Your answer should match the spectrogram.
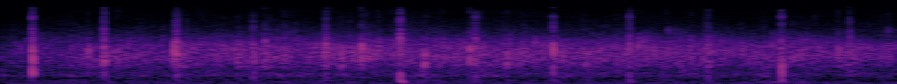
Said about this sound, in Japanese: はい、ご協力ありがとうございます。皆さんにはちょっとじゃあ拍手しましょう。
